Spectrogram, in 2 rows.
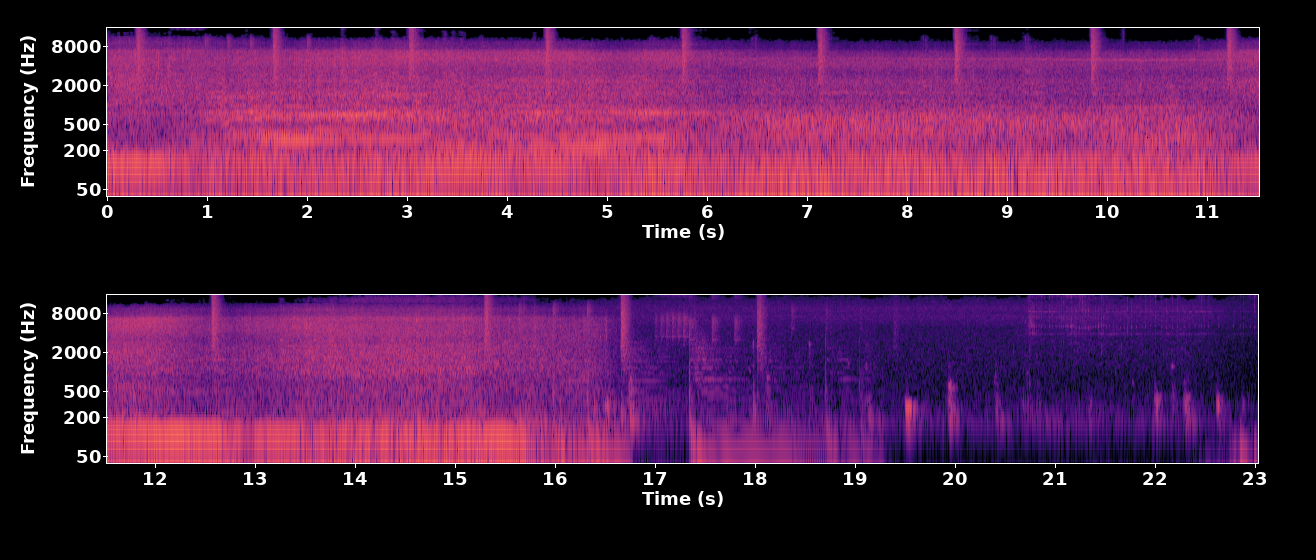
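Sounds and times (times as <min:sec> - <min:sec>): wind and water rushing: 0:00.0 - 0:16.6.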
